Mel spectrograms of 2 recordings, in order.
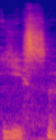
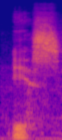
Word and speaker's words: Ys: of RPG games about a land called Is, or Is. I've heard it pronounced both ways, like YS.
